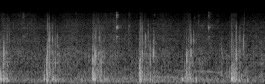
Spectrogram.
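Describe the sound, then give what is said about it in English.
Footsteps of firefighters marching in a column into the Navy Pier ballroom at a fallen colleague's memorial, a steady run of evenly spaced, fairly faint steps with no talk. “They marched in a column into the pier's ballroom, saluting their fallen colleague as they walked by his remains.”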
